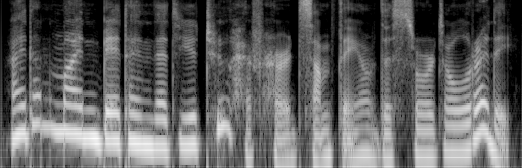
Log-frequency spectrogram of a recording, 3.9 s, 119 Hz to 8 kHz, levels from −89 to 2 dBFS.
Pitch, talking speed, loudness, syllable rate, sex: 215 Hz, 215 wpm, -17 LUFS, 5.1 syllables/s, female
